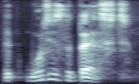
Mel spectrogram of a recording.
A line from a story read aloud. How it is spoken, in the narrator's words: he would inquire anxiously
